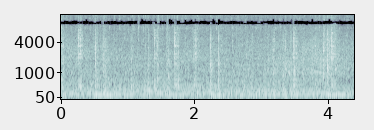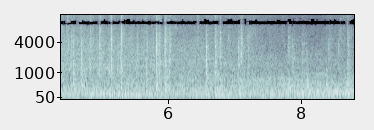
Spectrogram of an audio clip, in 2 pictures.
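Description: Miniature narrow-gauge steam train running, heard from the open passenger car behind the locomotive: a steady rumble of the wheels on the track with many irregular clicks and knocks.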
